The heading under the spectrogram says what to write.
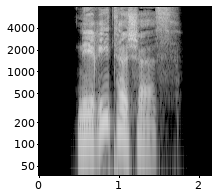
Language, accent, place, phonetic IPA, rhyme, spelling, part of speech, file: German, Germany, Berlin, [ˌneˈʁiːtɪʃəs], -iːtɪʃəs, neritisches, adjective, De-neritisches.ogg
- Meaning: strong/mixed nominative/accusative neuter singular of neritisch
